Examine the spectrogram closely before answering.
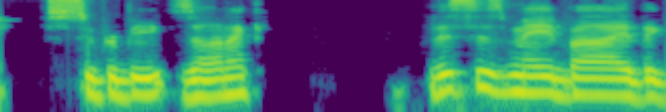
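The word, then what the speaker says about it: Xonic: Super Beat Zonic. I guess it's pronounced Zonic. It's with an X. X O N I C.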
